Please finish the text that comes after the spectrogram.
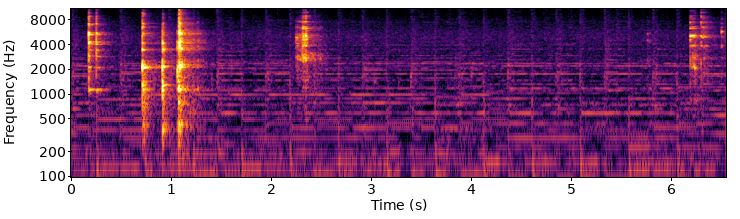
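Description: Ham, cheese and spinach omelet slid from a pan onto a plate, a few light metallic clinks and taps near the start, then quiet kitchen hum with another soft clink at the end.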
